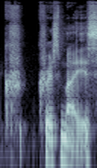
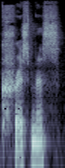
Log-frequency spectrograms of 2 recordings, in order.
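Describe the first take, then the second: First: The word is said in a dry, strained voice. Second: The word is said in a plain, normal voice. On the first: "they sound like they haven't had water in a while" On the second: "Instead of saying Christmas"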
